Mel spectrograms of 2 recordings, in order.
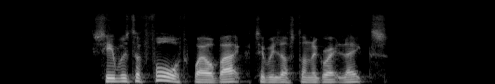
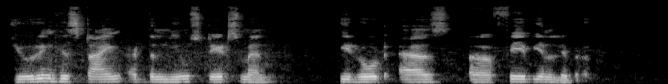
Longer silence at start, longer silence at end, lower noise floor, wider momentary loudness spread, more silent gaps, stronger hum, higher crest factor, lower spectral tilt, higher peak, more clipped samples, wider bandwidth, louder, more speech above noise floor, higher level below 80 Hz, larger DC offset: first, 0.95 s vs 0.15 s; first, 1.1 s vs 0.8 s; first, -87 dBFS vs -68 dBFS; about the same, 10 LU vs 8 LU; neither; neither; about the same, 20 dB vs 16 dB; first, -7.5 dB/octave vs -5.5 dB/octave; second, -6 dBFS vs -2 dBFS; neither; second, 11.5 kHz vs 16 kHz; second, -24 LUFS vs -18 LUFS; first, 63 dB vs 50 dB; about the same, -62 dBFS vs -58 dBFS; neither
